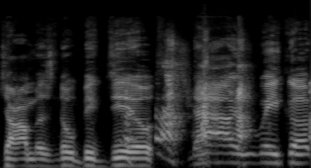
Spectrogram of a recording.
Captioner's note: laughing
